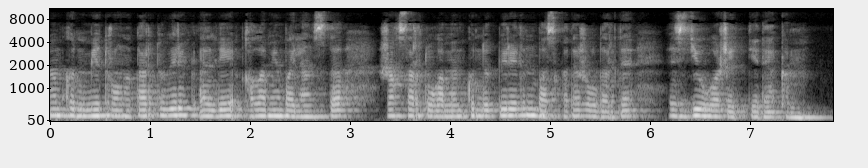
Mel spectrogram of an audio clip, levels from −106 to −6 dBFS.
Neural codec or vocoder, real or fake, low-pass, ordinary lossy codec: vocoder, 24 kHz, 100 mel bands, Vocos; fake; 9.9 kHz; MP3, 64 kbps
